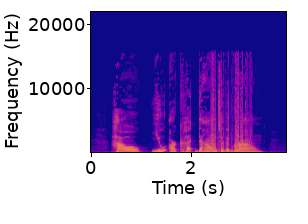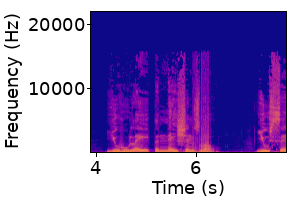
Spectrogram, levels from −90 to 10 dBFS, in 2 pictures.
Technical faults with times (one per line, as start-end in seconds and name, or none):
2.39-3.22 processor overload crackle
5.94-6.30 processor overload crackle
